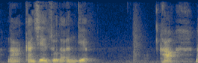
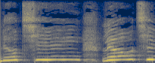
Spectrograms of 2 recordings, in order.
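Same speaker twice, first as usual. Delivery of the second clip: high, long call, half sung; calling a lost child; 6 dB louder than usual. Retold or imitated. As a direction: call the lost child's name out across a crowded market. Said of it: "一直喊".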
